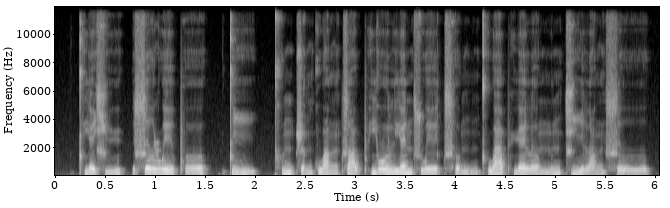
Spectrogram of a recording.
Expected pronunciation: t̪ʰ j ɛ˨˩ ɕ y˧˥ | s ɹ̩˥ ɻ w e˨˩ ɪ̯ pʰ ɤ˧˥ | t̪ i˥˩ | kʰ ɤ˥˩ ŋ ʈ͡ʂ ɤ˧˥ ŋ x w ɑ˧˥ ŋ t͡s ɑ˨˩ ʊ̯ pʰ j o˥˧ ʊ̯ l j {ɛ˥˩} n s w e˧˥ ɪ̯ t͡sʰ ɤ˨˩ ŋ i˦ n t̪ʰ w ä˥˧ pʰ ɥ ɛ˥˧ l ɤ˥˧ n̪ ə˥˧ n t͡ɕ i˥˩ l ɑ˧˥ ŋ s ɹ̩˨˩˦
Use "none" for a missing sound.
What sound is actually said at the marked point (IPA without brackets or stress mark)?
ɛ˥˩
